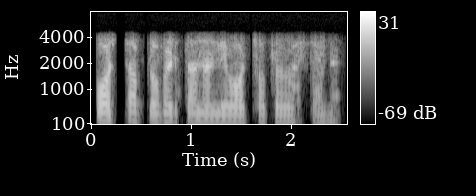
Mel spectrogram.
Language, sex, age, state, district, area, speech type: Telugu, female, 18-30, Telangana, Vikarabad, rural, conversation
